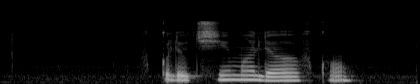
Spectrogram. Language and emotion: Russian, sad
